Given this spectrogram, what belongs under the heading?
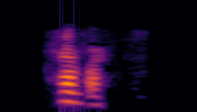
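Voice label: Scottsdale PD North Dispatch; Nth Dispatch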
